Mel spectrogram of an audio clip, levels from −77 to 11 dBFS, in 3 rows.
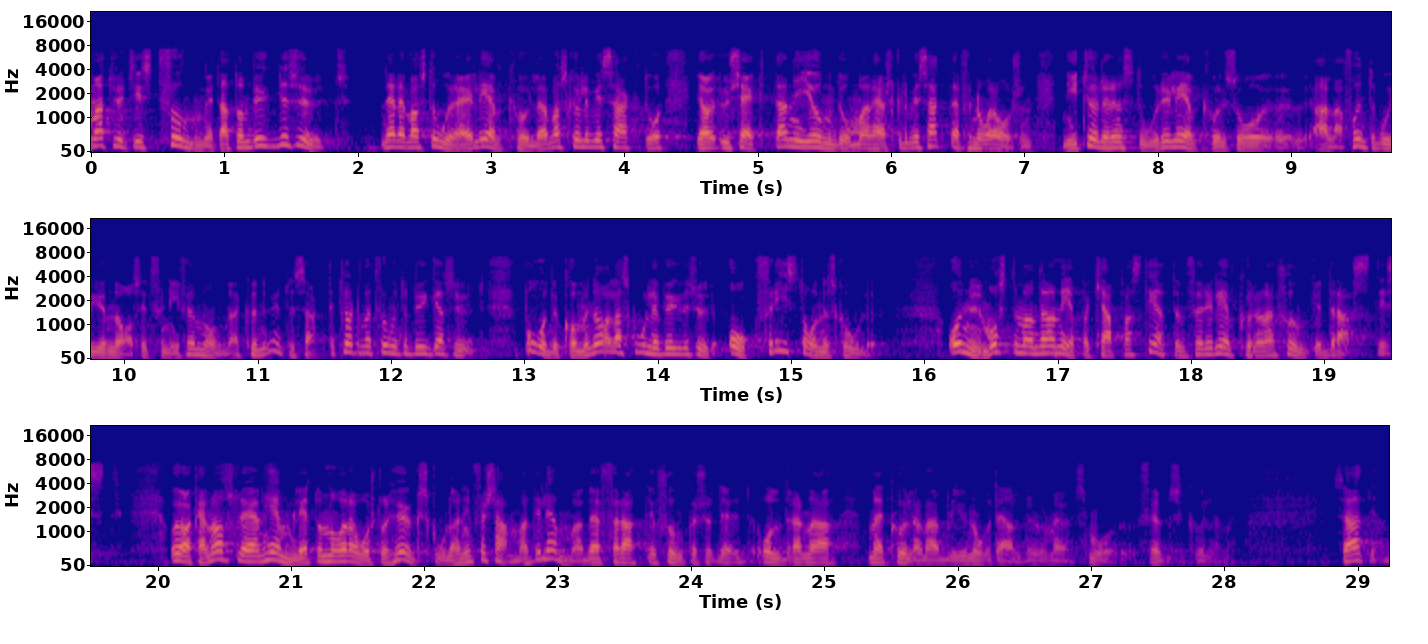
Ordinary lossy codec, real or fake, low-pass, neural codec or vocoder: none; fake; 7.2 kHz; vocoder, 44.1 kHz, 128 mel bands, Pupu-Vocoder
